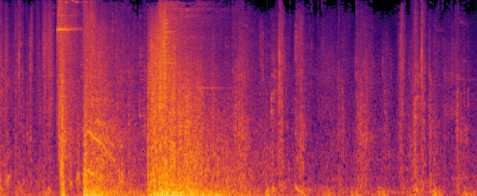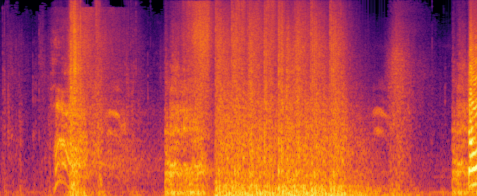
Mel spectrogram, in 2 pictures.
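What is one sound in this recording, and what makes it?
Fiery blasts whoosh and roar in bursts.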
